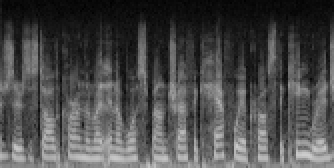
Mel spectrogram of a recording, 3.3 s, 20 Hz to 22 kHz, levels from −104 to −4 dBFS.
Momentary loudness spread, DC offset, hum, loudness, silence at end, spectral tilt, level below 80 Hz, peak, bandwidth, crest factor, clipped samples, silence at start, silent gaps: 5 LU; under 0.1%; none; -34 LUFS; 0 s; -5 dB/octave; -48 dBFS; -22 dBFS; 13 kHz; 12 dB; under 0.1%; 0 s; none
